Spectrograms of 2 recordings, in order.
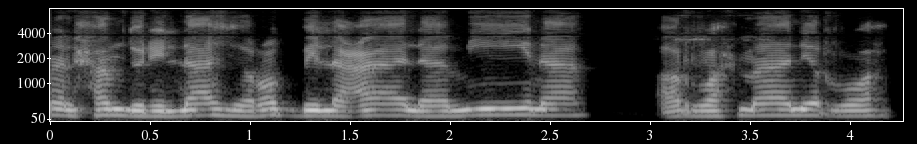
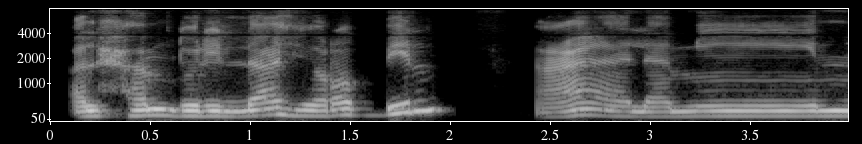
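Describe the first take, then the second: First: "Alamina" with the final a voiced, read straight on; "Rabbil Alamina" carried into the next word, no stop; full vowel ending. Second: "Alamin" slowed and closed on n, no final vowel; drawn-out "Rabbil Alamin" stopping dead on the n; sukun at the end. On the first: Teacher showing the wrong connected reading to contrast. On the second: Teacher reading the verse to show the paused ending. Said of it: "kita bacanya dengan sukun". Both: Shown as a demonstration.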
